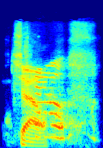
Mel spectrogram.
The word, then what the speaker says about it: Chow: I'm your host, Dion Sanchez, and joining me in this particular episode is Eric Cho. Did I say that right? – Ciao.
